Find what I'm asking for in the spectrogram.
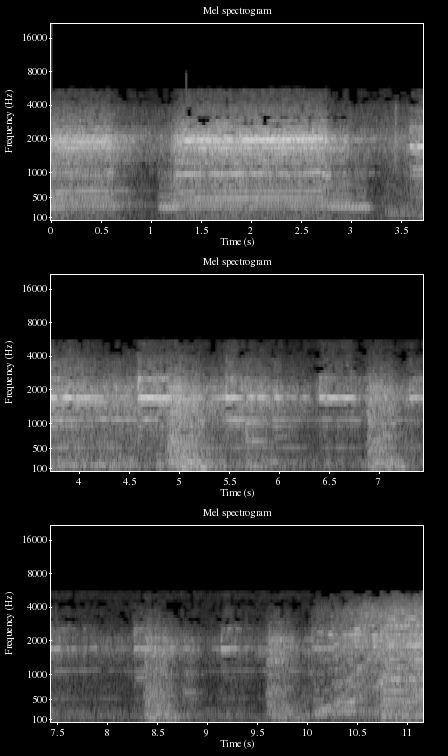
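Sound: steam train pulling out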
